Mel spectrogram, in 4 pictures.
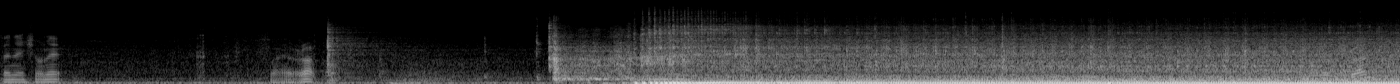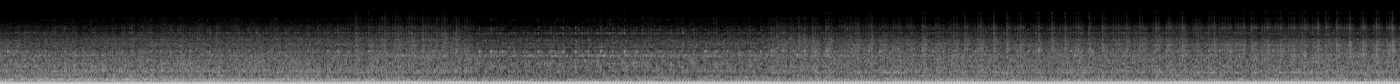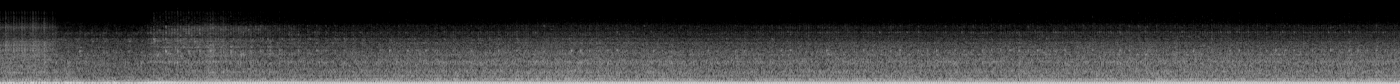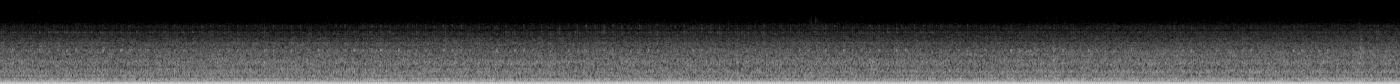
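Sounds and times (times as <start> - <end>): tractor engine starting and idling: 3.2 - 56.0.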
